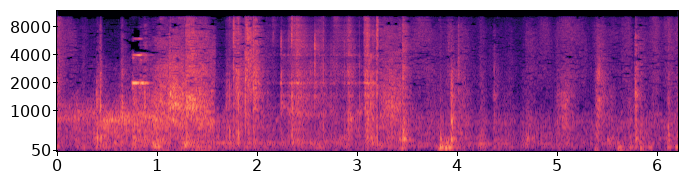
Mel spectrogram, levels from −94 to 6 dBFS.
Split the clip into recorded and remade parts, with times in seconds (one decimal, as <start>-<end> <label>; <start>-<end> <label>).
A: 0.0-2.1 recorded; 2.1-3.2 remade; 3.2-6.2 recorded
